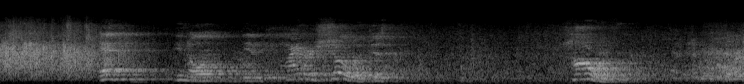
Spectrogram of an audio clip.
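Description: A man calls out theatrically from a stage, heard from afar in a large hall.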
